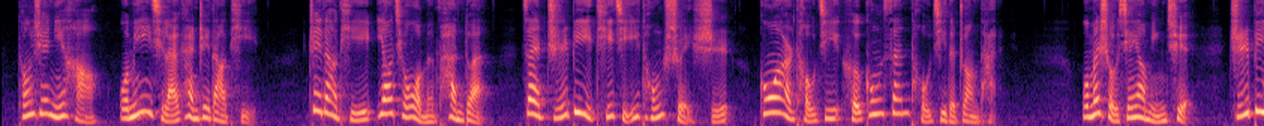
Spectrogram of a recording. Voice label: 女 生物课件成品（正式）

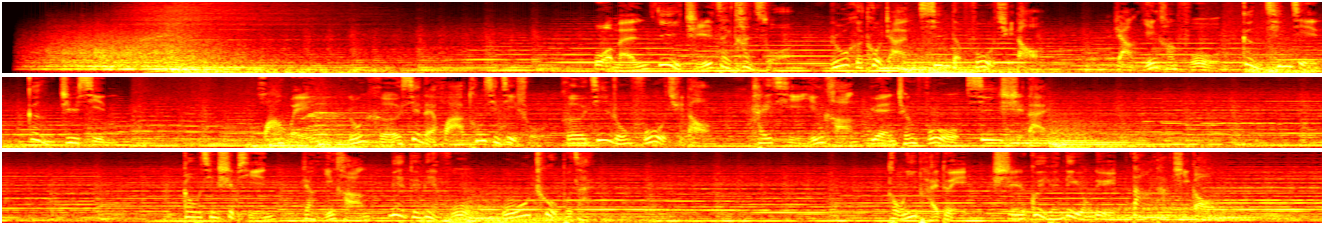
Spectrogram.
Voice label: 男 宣传片（年轻）; 实惠年轻; 华为宣传片

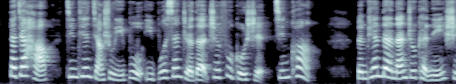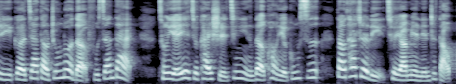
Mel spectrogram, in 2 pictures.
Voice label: 女 电影解说 适合抖音（叙述）

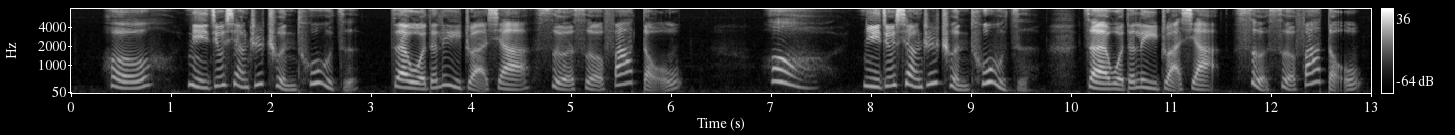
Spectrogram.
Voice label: 女; 蠢兔子

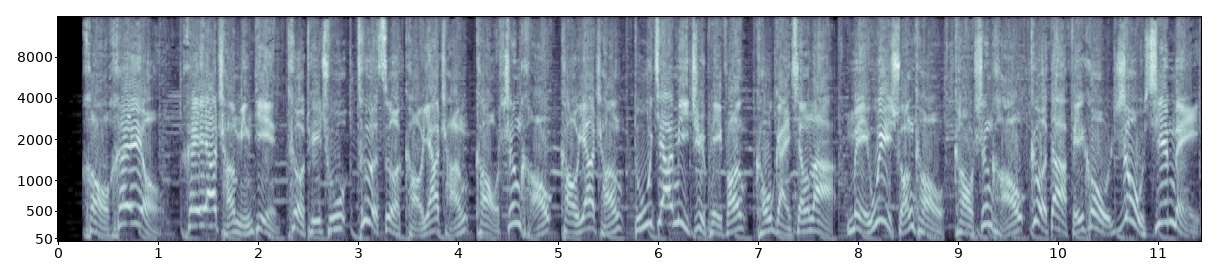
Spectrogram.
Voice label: 男 【促销】烤鸭肠

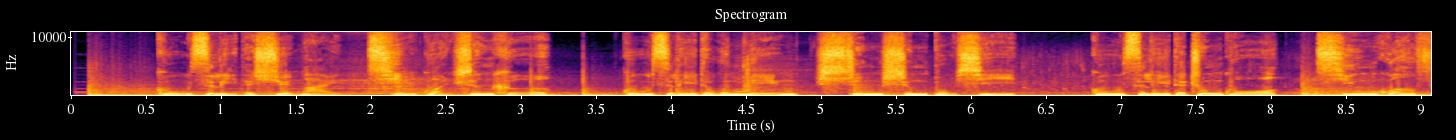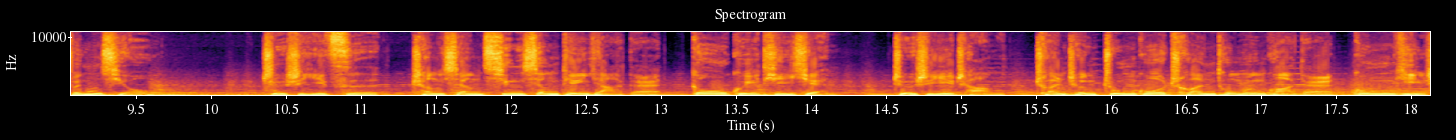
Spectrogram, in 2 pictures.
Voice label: 男 激情; 青花汾酒

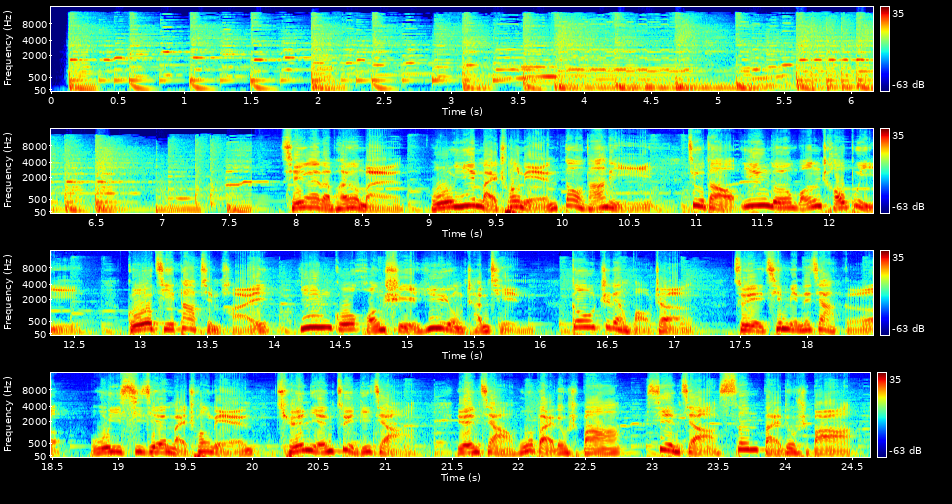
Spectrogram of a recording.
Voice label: 男 窗帘促销（年轻）

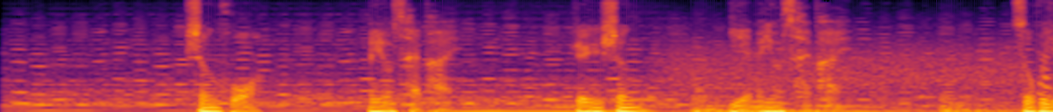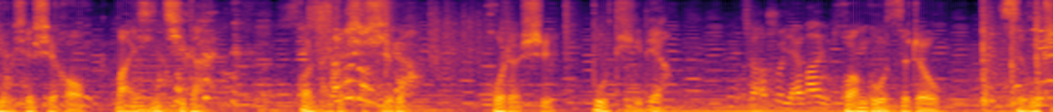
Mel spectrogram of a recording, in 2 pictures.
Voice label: 男22 生活

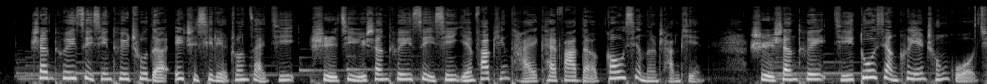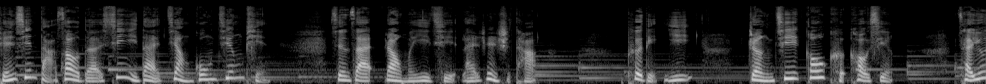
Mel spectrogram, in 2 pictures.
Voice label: 女 山推新品产品介绍（自然）; 成熟

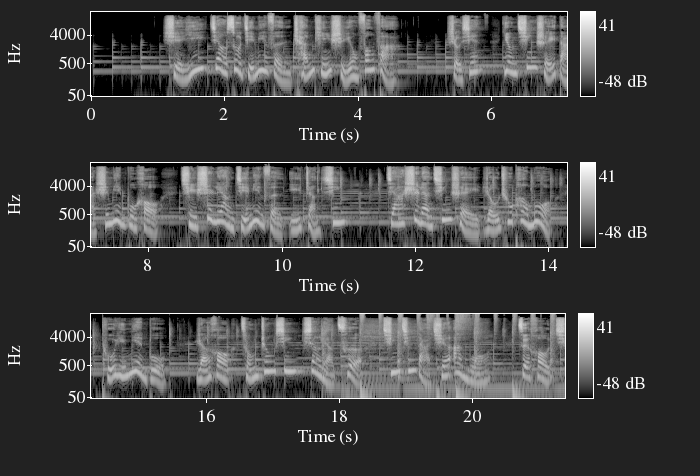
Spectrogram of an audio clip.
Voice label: 女 洁面粉使用方法（甜美知性）; 雪伊酵素洁面粉使用方法

